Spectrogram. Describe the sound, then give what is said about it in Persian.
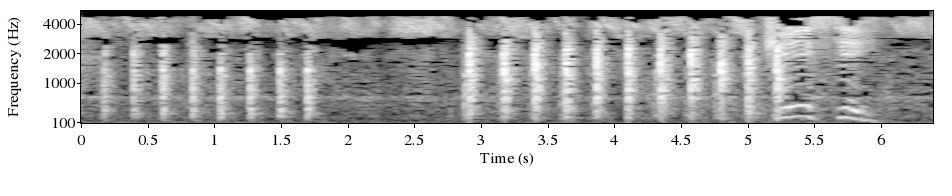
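Knocking on a wooden door comes in two quick, evenly spaced runs of sharp raps. The second run is longer, and a voice follows at the end. “خوب، در بزن ببینم این جوان با من چه کار دارد. در بزن.”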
